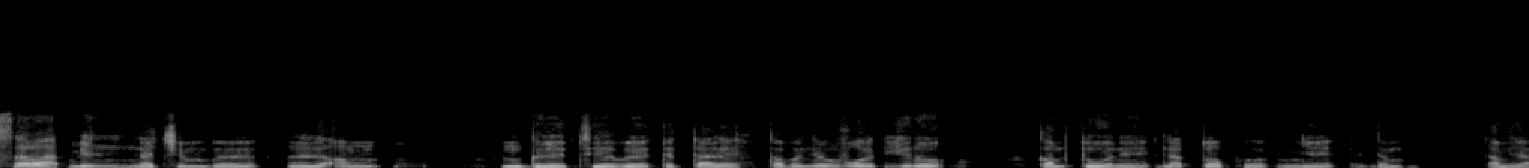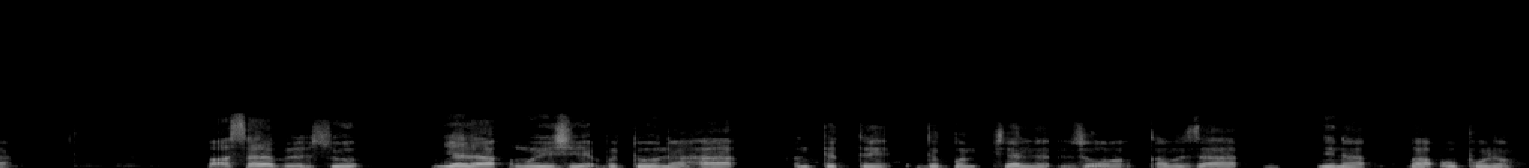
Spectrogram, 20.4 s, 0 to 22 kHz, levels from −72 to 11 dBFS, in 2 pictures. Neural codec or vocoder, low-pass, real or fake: codec, 16 kHz, 4 kbps, FreqCodec, smaller model; 7.2 kHz; fake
